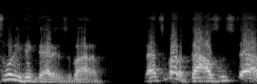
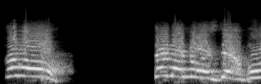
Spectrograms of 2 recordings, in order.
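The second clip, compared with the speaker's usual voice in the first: shouting father, much higher and louder; father's yell; 10 dB louder than usual. Retold or imitated. Father yelling at his son to turn the music down. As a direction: bellow at the kid to turn it down.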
